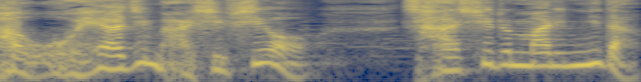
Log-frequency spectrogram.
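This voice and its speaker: Over faint background music, a man does a raspy, put-on character voice at a high pitch and a moderate pace. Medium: audio drama. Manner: polite, composed.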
